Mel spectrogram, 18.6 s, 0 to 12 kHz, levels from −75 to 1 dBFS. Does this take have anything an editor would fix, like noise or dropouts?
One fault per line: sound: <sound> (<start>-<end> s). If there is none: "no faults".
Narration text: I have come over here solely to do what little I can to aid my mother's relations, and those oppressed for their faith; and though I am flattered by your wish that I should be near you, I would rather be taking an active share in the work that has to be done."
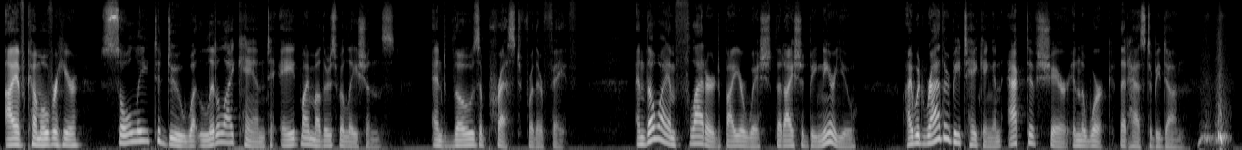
sound: whoosh (18.0-18.5 s)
